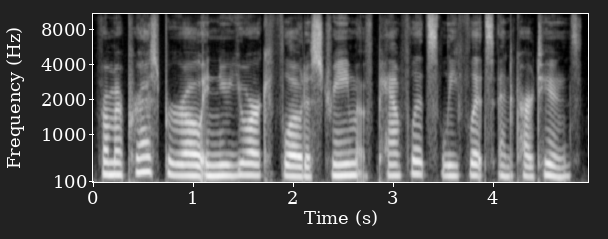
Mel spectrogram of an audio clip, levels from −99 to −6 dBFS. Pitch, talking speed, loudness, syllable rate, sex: 215 Hz, 180 wpm, -16 LUFS, 4.1 syllables/s, female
